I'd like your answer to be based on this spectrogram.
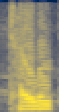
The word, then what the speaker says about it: Tyler: My name is Tyler, T-Y-L-E-R. And I'm calling with Cardiff. That's spelled C-A-R-D-I-F-F, as in Frank.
